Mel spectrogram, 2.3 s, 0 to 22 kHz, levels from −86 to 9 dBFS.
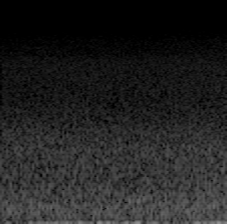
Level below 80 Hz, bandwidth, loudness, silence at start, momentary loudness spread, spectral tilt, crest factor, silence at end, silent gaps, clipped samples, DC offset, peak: -58 dBFS; 15 kHz; -48 LUFS; 0 s; 1 LU; -4.5 dB/octave; 14 dB; 0 s; none; under 0.1%; under 0.1%; -30 dBFS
